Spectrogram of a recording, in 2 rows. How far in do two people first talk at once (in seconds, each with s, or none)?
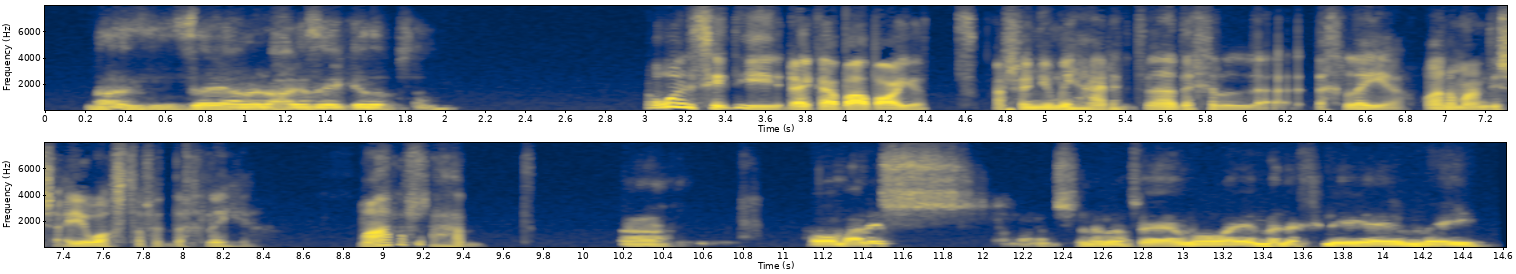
none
